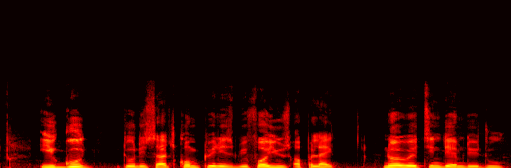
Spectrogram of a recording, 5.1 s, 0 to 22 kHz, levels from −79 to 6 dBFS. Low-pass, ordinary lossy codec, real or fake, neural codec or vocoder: none; none; fake; vocoder, 24 kHz, 100 mel bands, Vocos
